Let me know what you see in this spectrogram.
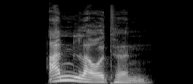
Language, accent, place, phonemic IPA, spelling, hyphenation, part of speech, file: German, Germany, Berlin, /ˈanˌlaʊ̯tn̩/, anlauten, an‧lau‧ten, verb, De-anlauten.ogg
- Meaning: to have as an anlaut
